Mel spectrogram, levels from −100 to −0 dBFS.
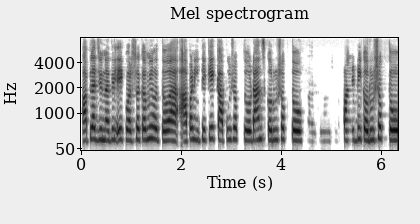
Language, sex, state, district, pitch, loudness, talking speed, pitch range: Marathi, female, Maharashtra, Dhule, 275 Hz, -16 LUFS, 170 wpm, 265-295 Hz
